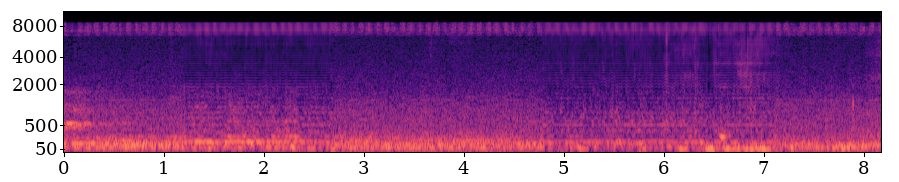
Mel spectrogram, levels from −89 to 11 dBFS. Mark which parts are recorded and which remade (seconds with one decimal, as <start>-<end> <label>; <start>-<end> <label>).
0.0-1.2 recorded; 1.2-2.7 remade; 2.7-4.8 recorded; 4.8-7.1 remade; 7.1-8.2 recorded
